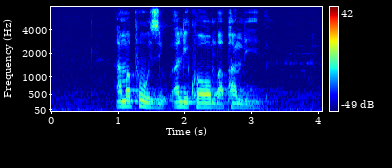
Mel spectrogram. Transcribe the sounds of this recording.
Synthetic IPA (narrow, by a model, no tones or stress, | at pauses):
amapʰuzualikʰɔmbʱapʰambʱiːli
